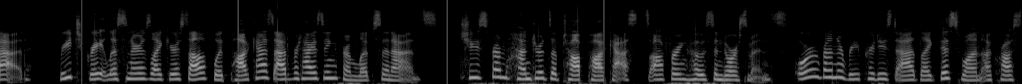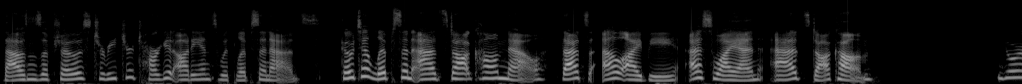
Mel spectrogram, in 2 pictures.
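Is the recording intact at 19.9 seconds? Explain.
No. At 19.9 seconds you're still inside a run of word clock ticks that goes from about 0.17 s to 20.39 s. The receiving device is running on its own clock instead of locking to the sender's, off by something like a couple of hundred parts per million. Every time the two clocks slip past each other, a single sample gets dropped or repeated. You hear that as a sharp tick about seven times a second over the speech, roughly 150 of them in total.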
